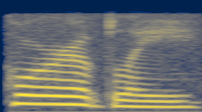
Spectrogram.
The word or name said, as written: horribly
